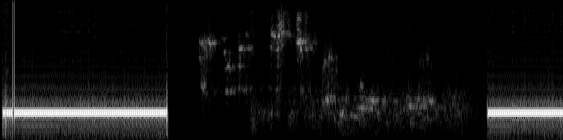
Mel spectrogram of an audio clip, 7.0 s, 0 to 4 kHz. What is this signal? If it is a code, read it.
Ringback tone (North America), 440 + 480 Hz.
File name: out- - - - - .23585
